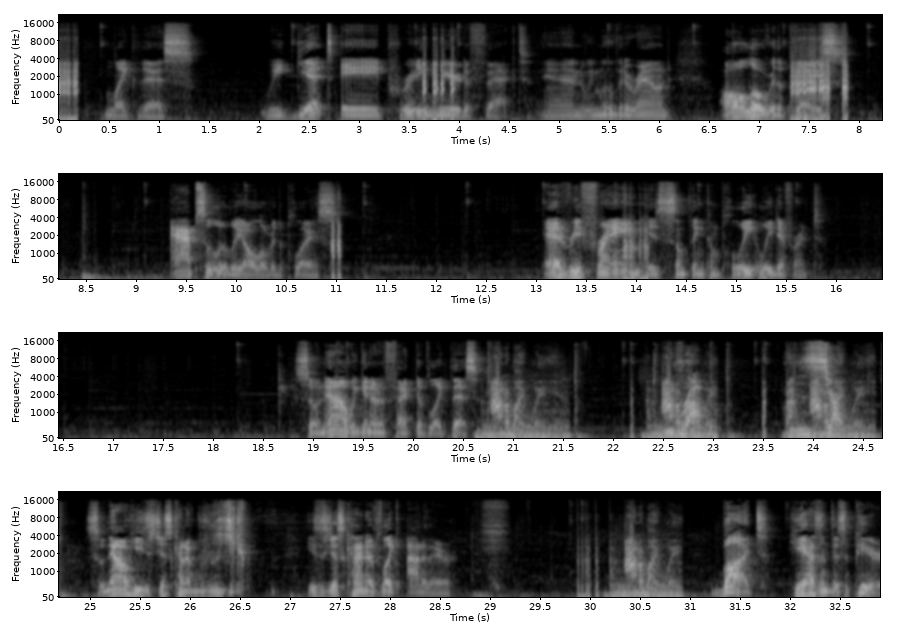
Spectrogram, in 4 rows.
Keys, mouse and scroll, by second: 1.2-2.3 drag, 3.5 click, 5.4 click, 7.2 click, 9.0-10.1 drag, 10.8 click, 12.2 click, 13.7 click, 15.5-18.2 drag, 19.2 click, 20.5-24.5 typing, 22.1 click, 23.4 click, 29.8 click, 30.1 space, 30.8 space.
